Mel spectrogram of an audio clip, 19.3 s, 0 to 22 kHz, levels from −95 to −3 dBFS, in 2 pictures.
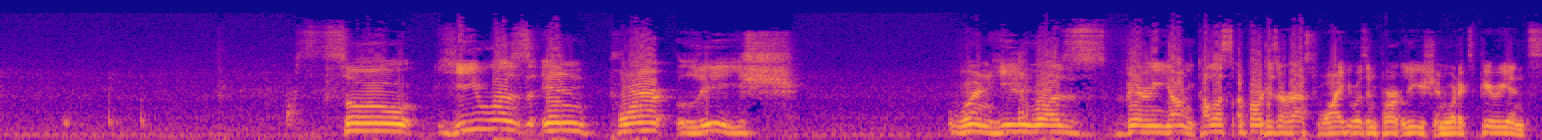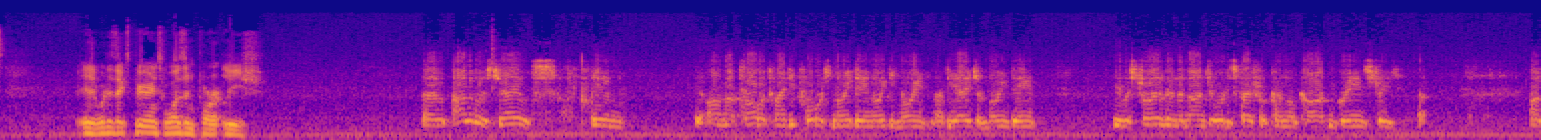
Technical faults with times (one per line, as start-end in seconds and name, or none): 7.01-19.27 time-stretched section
